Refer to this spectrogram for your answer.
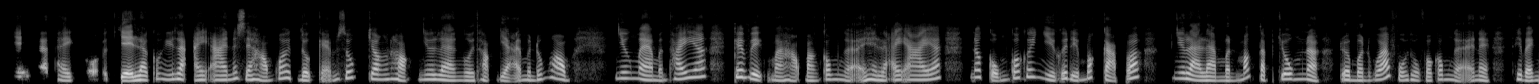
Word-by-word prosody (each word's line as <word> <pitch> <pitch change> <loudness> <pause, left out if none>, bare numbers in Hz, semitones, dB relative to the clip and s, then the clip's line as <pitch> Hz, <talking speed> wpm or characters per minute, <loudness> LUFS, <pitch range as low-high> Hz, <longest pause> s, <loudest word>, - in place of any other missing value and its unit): vậy 185 - -4 0.2
là - - 0
thầy 180 -3 -1
cô - - -3 0.2
vậy 170 0 +9
là 205 +1 +6
có 250 +6 -8
nghĩa 235 -1 -2
là 240 -2 +5
AI 210 0 +1
nó 260 - -2
sẽ 245 -6 0
hổng 190 -5 0
có 275 +8 0
được 190 -2 +1
cảm 225 - -4
xúc 295 +5 -1
chân 240 -2 +2
thật 250 -1 +2
như 230 +1 0
là 205 -4 +3
người 185 -1 -1
thật 210 - -3
dạy 170 -3 -1
mình, 200 -1 -3
đúng 230 +7 -3
hông? 245 -9 +4 0.4
Nhưng 280 0 -4
mà 215 -5 +4
mình 180 0 -5
thấy 255 +6 +1
á, 350 +2 +3 0.3
cái 335 -1 +4
việc 230 - +2
mà 190 -3 -1
học 200 - -3
bằng 180 -1 0
công 225 +3 -2
nghệ 185 +1 -2
hay 220 -2 +2
là 190 - +1
AI 210 +2 +1
á, 270 +4 +2 0.3
nó 335 - -1
cũng 190 - -1
có, 295 +4 +1
cái, 345 +1 -2
nhiều 225 - -3
cái 275 - 0
điểm 195 0 -1
bất 300 +1 -3
cập - - +2
á, 305 +3 +5 0.4
như 275 -1 -1
là 225 -7 +5
làm 185 -1 +2
mình 175 0 -2
mất 280 - -1
tập 225 -4 0
trung 245 0 +1
nè, 215 -5 +4 0.2
rồi 210 - +3
mình 185 -1 -1
quá 220 +4 +3
phụ 195 0 -3
thuộc 200 -4 -3
vào 180 - -1
công 225 +3 -3
nghệ 185 -1 -3
nè, 190 -3 0 0.3
thì 230 - 0
bạn 175 +1 +1
215 Hz, 280 wpm, -22 LUFS, 190-250 Hz, 0.4 s, vậy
